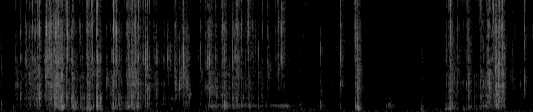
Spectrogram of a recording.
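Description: Small clear plastic bag crinkling and rustling as it is handled and opened to get a toy out of a gachapon capsule, in irregular bursts with a short lull a little past halfway.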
